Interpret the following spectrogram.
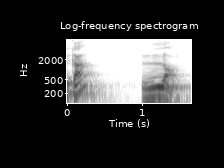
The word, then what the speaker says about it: call: इस चांद है ना, इसको औ होता है, ठीक है ना, तो कौ, औ यहां पे आ जाएगा, और डबल एल का ल, ठीक है।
